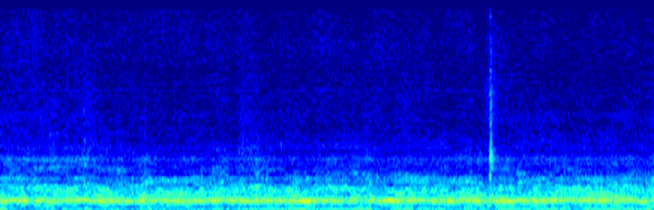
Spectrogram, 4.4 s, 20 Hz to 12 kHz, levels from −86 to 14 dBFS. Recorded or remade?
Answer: remade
